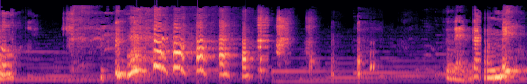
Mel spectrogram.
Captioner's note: laughs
